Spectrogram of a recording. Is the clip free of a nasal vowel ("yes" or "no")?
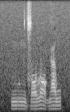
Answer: yes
